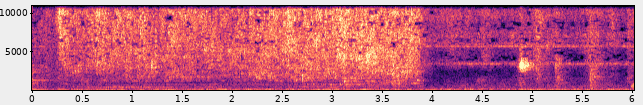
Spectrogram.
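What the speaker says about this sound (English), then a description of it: "Then add water." Water runs into a pot of potatoes being cooked for a fish pie, a soft steady flow that stops partway through, leaving a quiet kitchen with a faint clink.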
